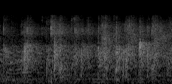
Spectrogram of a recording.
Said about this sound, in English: Go ahead and clap. If speaking is important, then clapping is too.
